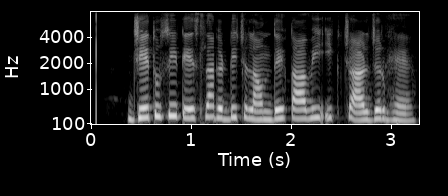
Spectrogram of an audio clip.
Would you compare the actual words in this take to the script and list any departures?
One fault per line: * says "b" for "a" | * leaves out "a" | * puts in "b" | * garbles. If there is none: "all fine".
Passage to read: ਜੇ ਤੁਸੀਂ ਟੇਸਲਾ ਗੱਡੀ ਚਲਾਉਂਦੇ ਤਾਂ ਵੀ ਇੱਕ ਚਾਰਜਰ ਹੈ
all fine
